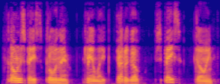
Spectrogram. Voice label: babble; portal2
